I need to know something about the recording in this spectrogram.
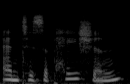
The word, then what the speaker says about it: anticipation: So when I say the word anticipation, the first three syllables, one, two, three, are the unstressed syllable before we get to the stressed syllable. And again, another unstressed syllable. This would be indicated by a dot dot dot long line dot.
